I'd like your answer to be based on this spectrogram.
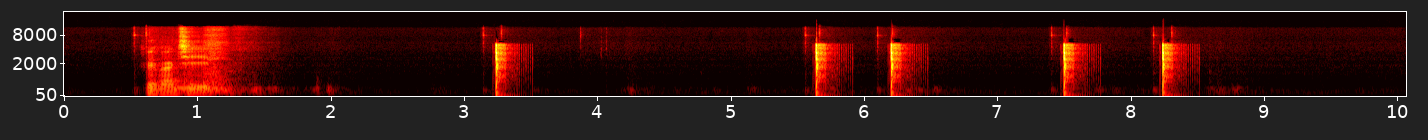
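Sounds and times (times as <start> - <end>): sharp single clicks: 3.2 - 3.6, 5.6 - 6.5, 7.4 - 8.6.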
